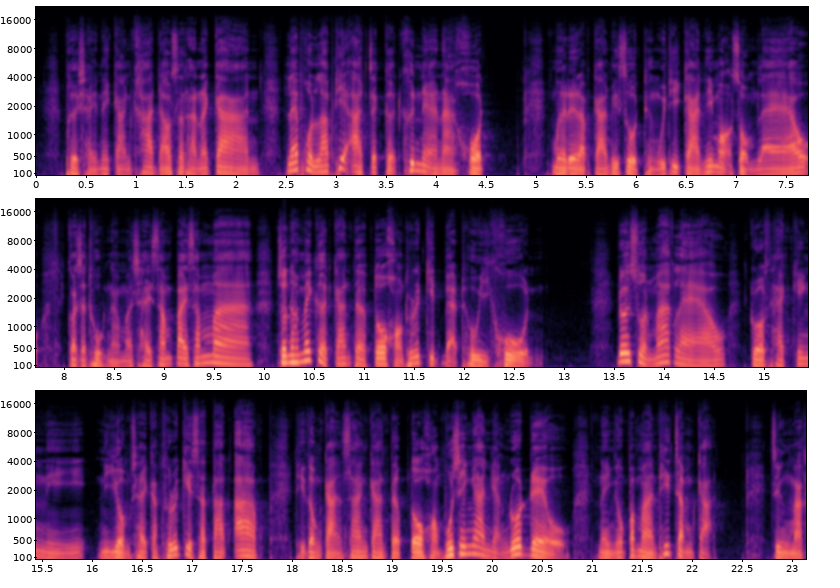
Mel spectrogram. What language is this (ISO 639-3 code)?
tha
